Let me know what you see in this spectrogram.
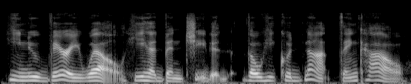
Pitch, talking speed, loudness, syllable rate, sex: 170 Hz, 205 wpm, -18 LUFS, 4.1 syllables/s, female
